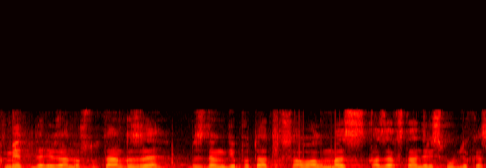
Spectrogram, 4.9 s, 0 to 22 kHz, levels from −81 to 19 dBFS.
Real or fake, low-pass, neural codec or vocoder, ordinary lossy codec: real; none; none; none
